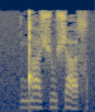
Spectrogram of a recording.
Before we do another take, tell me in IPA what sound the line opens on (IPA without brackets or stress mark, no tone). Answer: ŋ͡ǃ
